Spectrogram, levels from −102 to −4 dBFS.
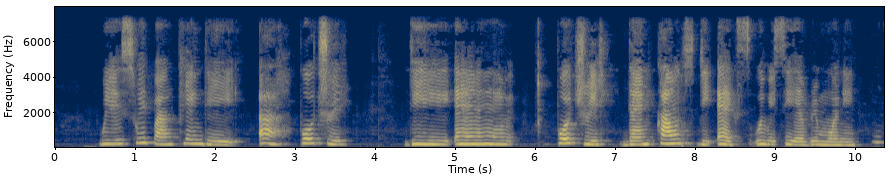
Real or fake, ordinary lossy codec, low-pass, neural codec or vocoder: fake; none; 7.2 kHz; codec, 16 kHz in and 24 kHz out, 1.1 kbps, FireRedTTS-2 codec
